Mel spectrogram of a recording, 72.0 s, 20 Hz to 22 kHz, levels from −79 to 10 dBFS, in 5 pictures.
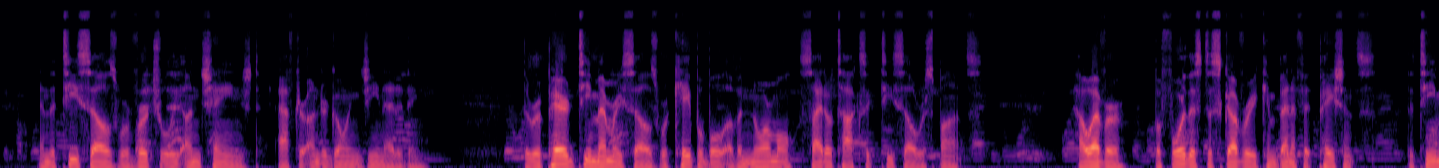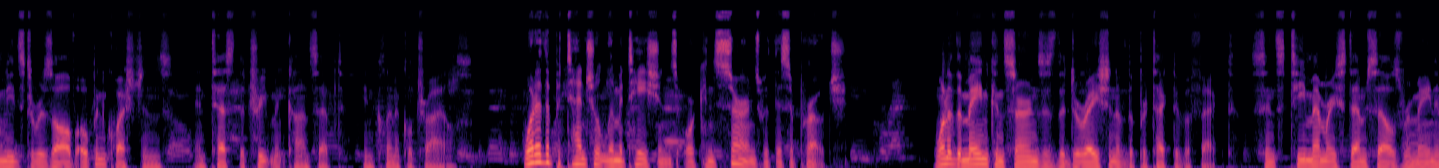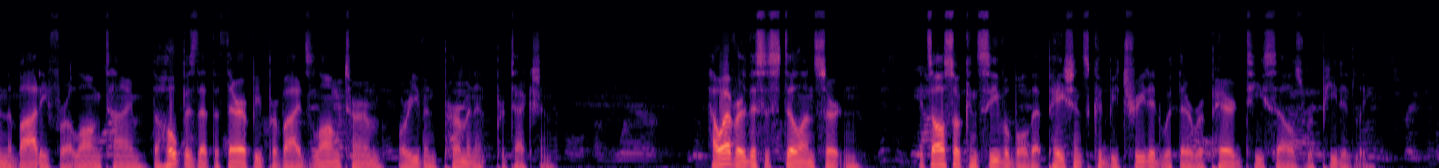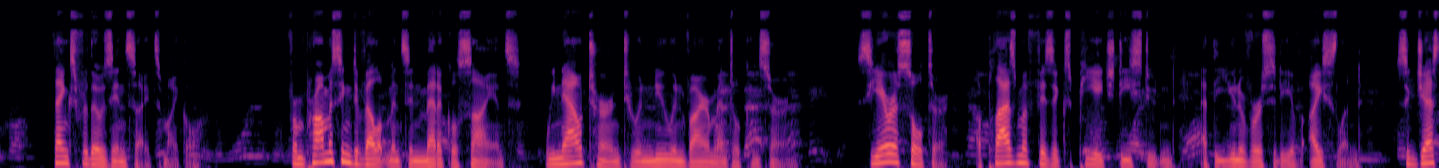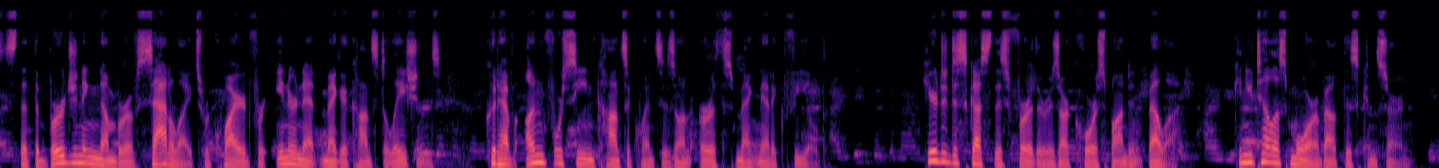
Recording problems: voice in the background; faint; throughout; 25 dB below the speech

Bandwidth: 16 kHz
